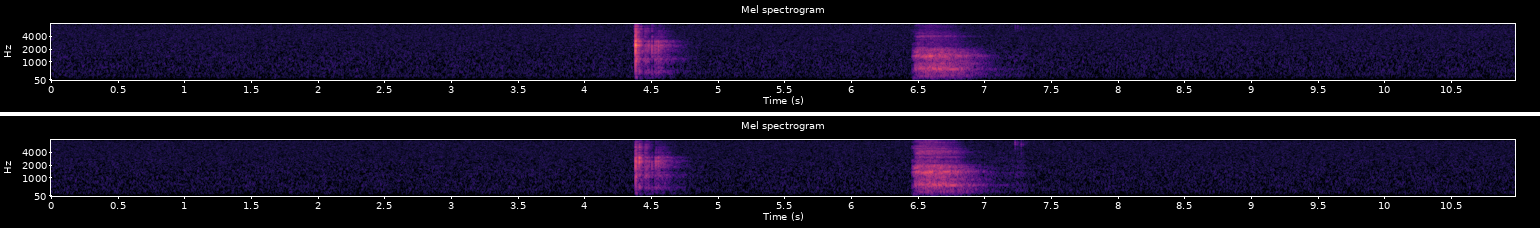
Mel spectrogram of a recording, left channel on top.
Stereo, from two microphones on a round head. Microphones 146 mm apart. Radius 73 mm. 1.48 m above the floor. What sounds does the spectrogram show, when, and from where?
4.4 s breaking glass: 65° left (ahead or behind), 4 m
6.5 s breathing: 65° right (ahead or behind), 3 m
